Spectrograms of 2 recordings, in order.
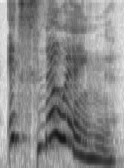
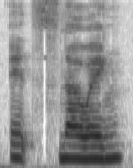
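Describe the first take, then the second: First: It is said in a happy, pleased tone. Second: It is said flatly, with no feeling. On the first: The speaker is glad about it. "you would know that I would be happy about this" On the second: The speaker's feelings about it are unclear. "flatly, like that"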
